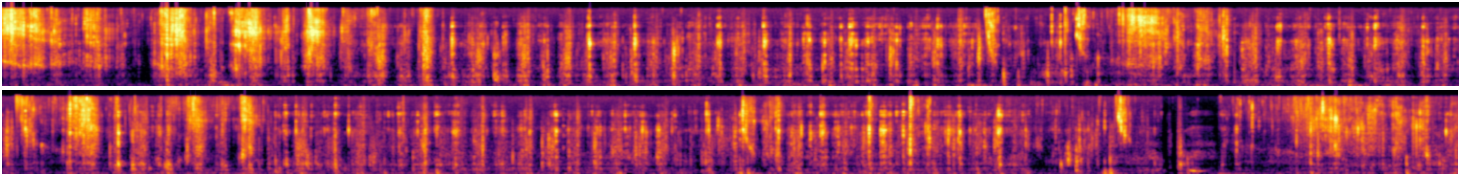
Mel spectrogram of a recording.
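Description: Crispy soy-honey-glazed fried chicken being bitten and chewed: a steady stream of crunches, with a few louder bites.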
